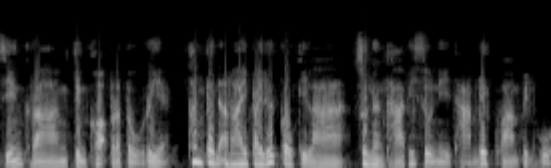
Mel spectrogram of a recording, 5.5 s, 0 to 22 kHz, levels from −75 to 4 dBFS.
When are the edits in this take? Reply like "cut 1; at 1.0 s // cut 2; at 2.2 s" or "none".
cut 1; at 1.8 s // cut 2; at 3.5 s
